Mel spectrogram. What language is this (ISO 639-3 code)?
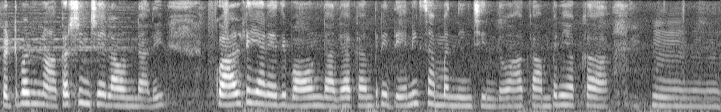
tel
